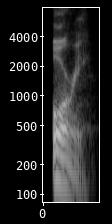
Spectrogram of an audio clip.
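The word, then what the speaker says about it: Horry: side chick is it Orie Hy it's PR pronounced Orie okay fine Orie okay so there his car as well so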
